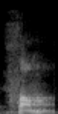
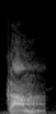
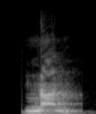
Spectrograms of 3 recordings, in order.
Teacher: جب ایم یا این سے پہلے او آئے تو او سے ہلکی سی آ کی ساؤنڈ نکلتی ہے، جیسے سم، یہاں پر ایم سے پہلے او آیا ہے۔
